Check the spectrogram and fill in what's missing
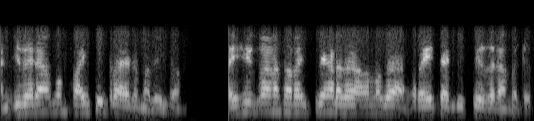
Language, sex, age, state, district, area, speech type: Malayalam, male, 30-45, Kerala, Kottayam, rural, conversation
